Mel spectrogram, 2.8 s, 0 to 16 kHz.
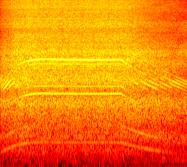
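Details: Dyson DC16 Animal handheld with electronic turbo brush, dirty filter: steady high motor whine at even pitch, easing slightly at the end; smooth, healthy run.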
